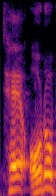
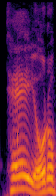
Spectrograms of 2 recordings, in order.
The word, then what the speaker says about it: 되어: 대어를 대어로 발음하는게 원칙이다. 근데 대여로 발음하는 것을 허용하는 거야.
